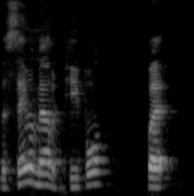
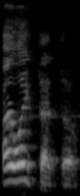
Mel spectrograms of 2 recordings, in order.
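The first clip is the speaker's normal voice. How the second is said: high-pitched mock approval; sarcastic; 9 semitones higher than usual. Co-host teasing about marathons in week one, sarcastic. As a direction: put on a high, insincere liking. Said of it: "That's sarcasm".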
